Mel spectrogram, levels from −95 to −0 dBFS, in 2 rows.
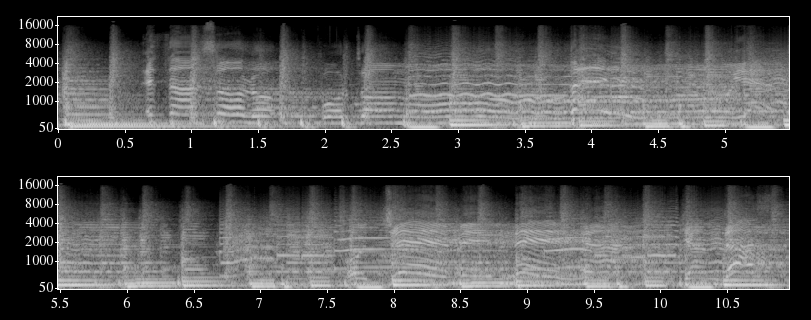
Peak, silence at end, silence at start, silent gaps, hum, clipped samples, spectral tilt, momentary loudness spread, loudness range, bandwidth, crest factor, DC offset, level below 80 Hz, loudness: -6 dBFS; 0 s; 0 s; none; none; under 0.1%; -6 dB/octave; 6 LU; 2 LU; 13.5 kHz; 16 dB; under 0.1%; -34 dBFS; -22 LUFS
